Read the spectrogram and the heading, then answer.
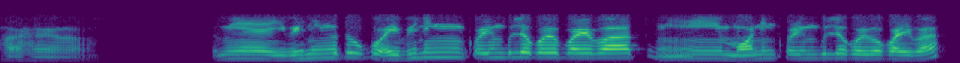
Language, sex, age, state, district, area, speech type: Assamese, male, 18-30, Assam, Jorhat, urban, conversation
